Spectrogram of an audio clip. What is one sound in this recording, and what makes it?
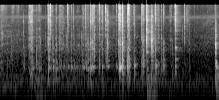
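A plastic bottle crinkles and clicks in hand.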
